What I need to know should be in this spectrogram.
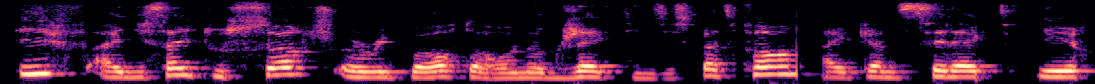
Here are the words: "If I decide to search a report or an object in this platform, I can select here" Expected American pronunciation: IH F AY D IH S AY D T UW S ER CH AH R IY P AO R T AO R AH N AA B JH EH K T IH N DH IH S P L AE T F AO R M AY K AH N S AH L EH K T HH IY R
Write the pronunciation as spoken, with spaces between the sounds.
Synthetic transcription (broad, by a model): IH F AY D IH S AY D T UW S ER CH AH R IY P AO R T AO R AH N AA B JH EH K T IH N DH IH S P L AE T F AO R M AY K AH N S AH L EH K T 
